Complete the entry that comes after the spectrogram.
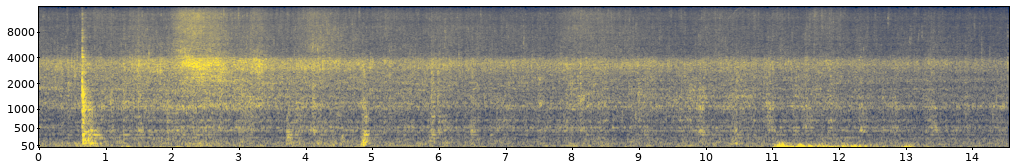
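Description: Prawns in a thick coconut-milk and spice masala bubbling and sizzling in a non-stick pot as a spatula stirs them. There is a sharp knock about a second in and a few knocks of utensil on pot later on. The prawns have just cooked through.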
